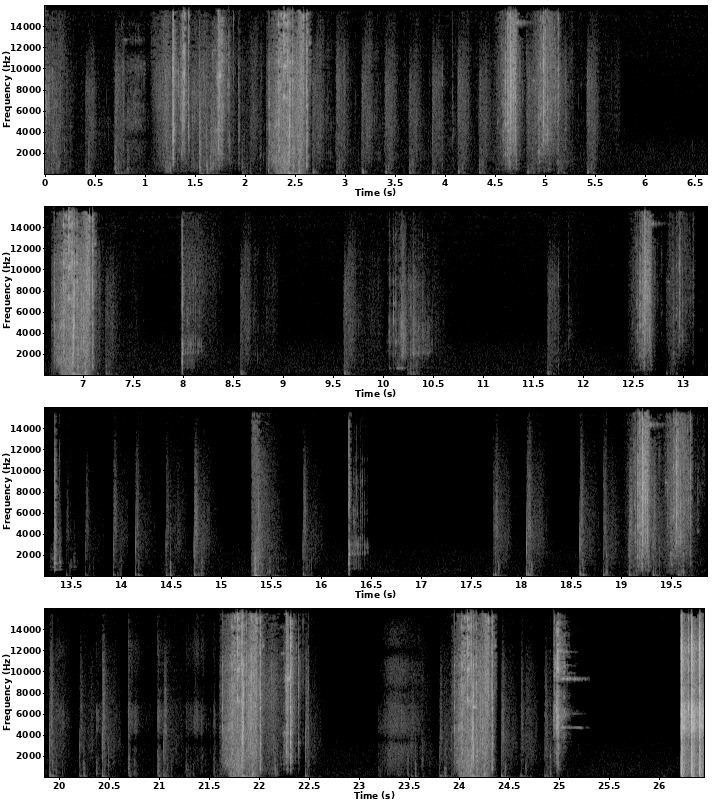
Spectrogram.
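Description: Footsteps run over grass and then thud on a wooden floor.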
